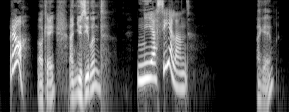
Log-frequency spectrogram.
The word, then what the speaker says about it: Nya Zeeland: Yeah, so we would pronounce every vowel. Mm-hmm. So Australian. Australian. Bra. Okay. And New Zealand? Nya Zeeland. Again? Nya Zeeland.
